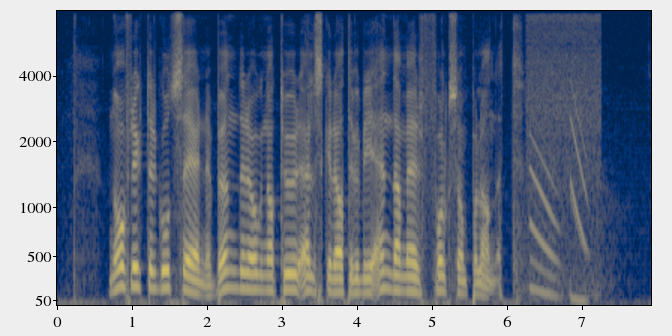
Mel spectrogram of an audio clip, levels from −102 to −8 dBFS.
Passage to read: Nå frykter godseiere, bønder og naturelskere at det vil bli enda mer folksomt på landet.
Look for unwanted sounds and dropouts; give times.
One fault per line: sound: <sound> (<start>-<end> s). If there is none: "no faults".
sound: chirp (6.3-7.1 s)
